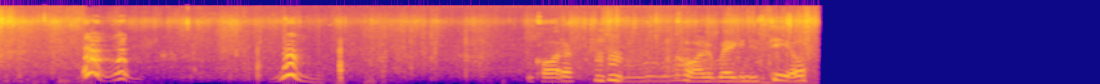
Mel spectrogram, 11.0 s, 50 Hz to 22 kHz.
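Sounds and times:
dog barking: 0:00.8 - 0:01.5, 0:02.8 - 0:03.3.

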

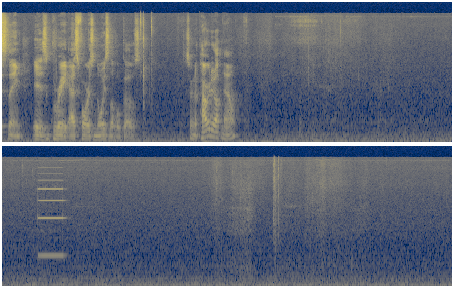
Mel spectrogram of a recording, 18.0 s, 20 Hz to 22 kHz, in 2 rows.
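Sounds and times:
faint steady hum: 0:00.0 - 0:18.0
computer beep: 0:09.7 - 0:10.4.

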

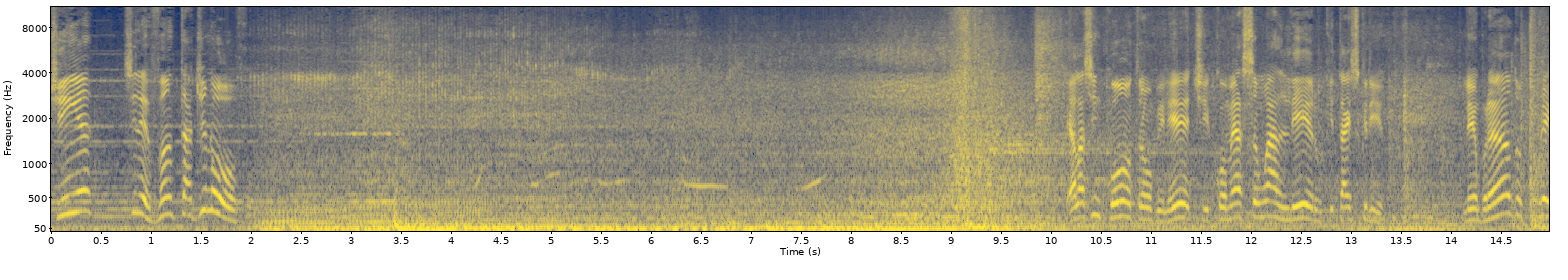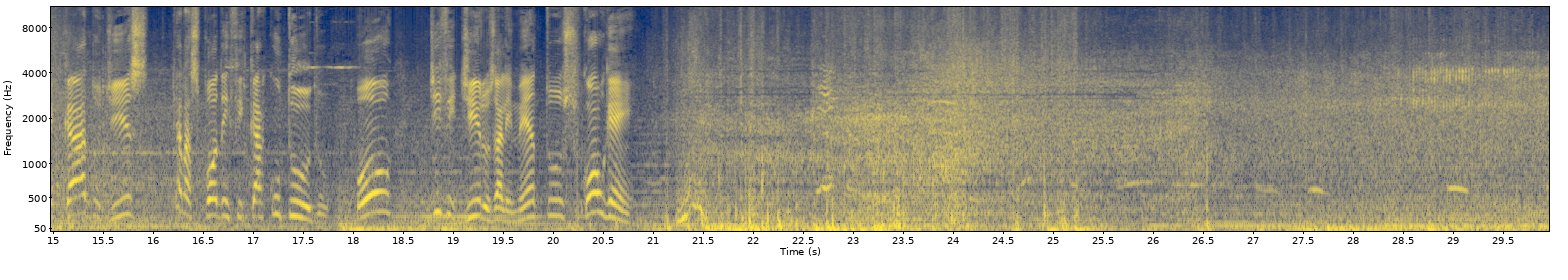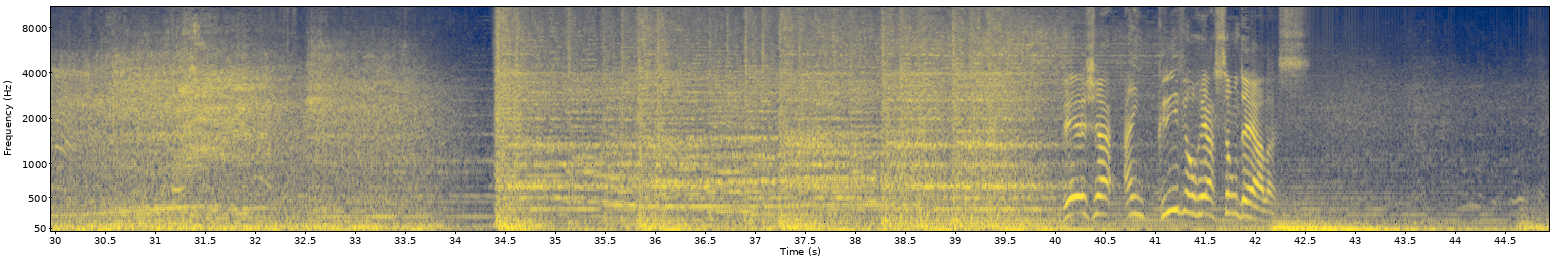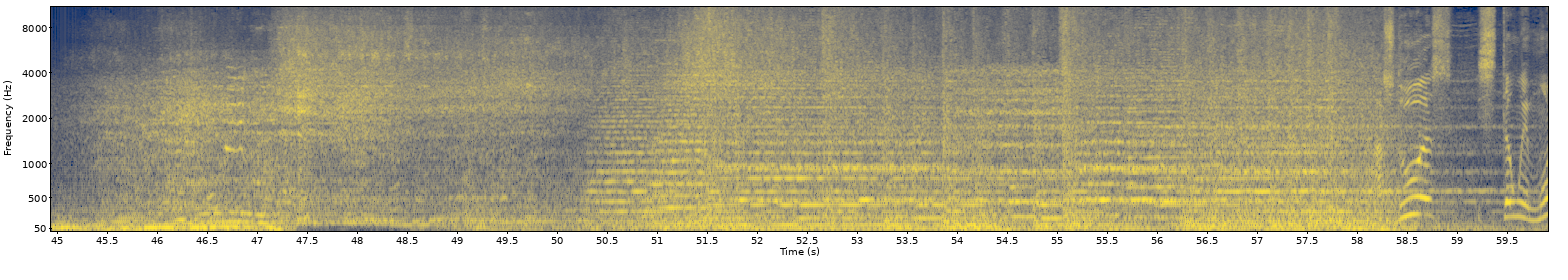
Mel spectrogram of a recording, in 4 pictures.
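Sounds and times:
road traffic rumble: 0:00.0 - 0:19.8, 0:20.6 - 0:41.0, 0:43.4 - 0:59.9
engine speeding up past: 0:02.0 - 0:11.4, 0:28.2 - 0:33.8.

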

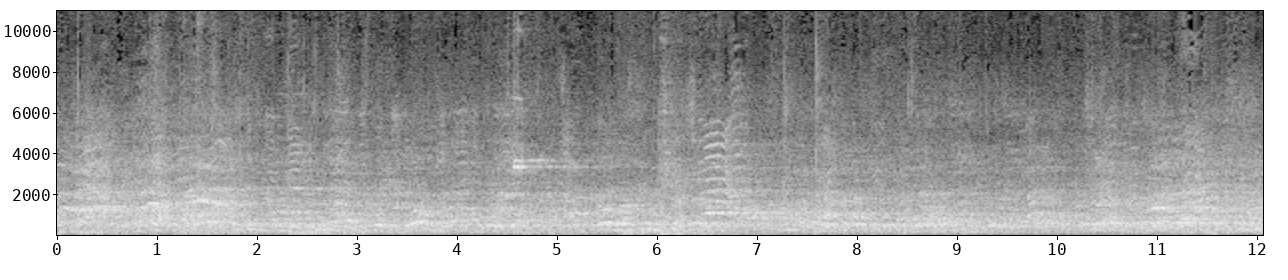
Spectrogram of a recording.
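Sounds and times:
background hubbub: 0:00.0 - 0:12.0
players calling out in echoing hall: 0:00.0 - 0:12.0.

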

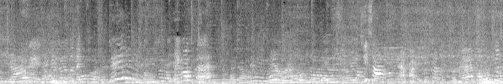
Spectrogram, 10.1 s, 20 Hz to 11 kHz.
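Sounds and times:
background music: 0:00.0 - 0:10.0
children chattering: 0:00.0 - 0:10.0.

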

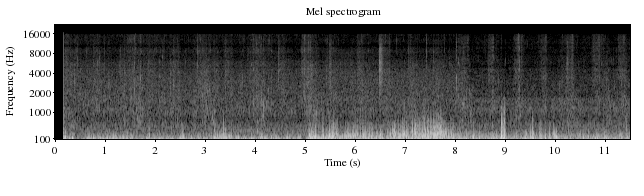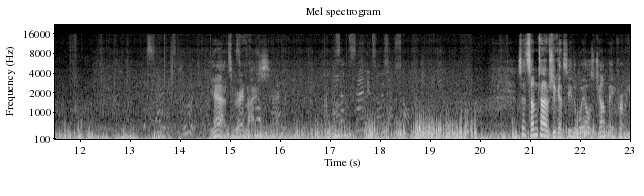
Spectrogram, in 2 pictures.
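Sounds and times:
wind buffeting microphone: 0:00.2 - 0:23.0.

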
